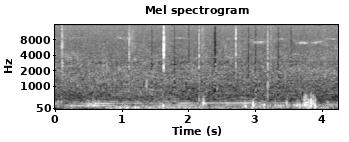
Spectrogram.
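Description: Low, steady engine hum of a car running close by, its pitch holding with small steps, and a dull thump near the end.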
